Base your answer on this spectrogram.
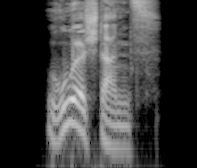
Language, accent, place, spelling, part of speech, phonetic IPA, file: German, Germany, Berlin, Ruhestands, noun, [ˈʁuːəˌʃtant͡s], De-Ruhestands.ogg
- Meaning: genitive singular of Ruhestand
